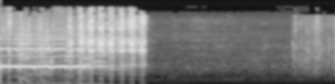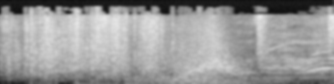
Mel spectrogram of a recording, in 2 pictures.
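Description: A loud, wavering goat bleat opens, breaks off into a brief silence, then returns as a rough, noisy bleating mixed with scuffling sounds, prominent throughout.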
